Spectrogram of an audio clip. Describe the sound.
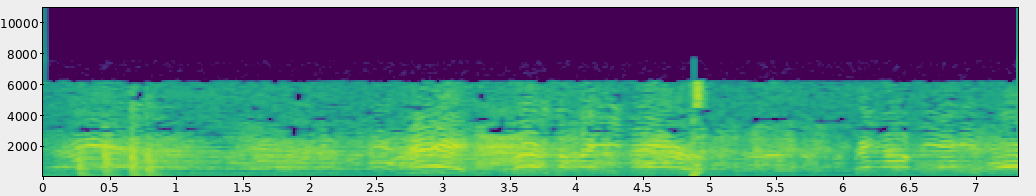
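A rowdy drunken crowd clamors outside a house, many voices overlapping in a steady, loud babble, with wailing, yowling shouts rising above it and a sharp thump partway through.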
